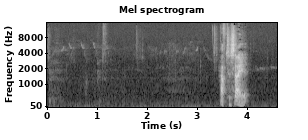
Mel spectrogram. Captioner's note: smacks lips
